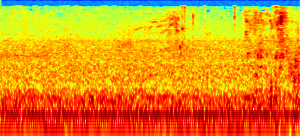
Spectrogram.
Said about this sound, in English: Okay, hold on, let me take a sip of my soda riser.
